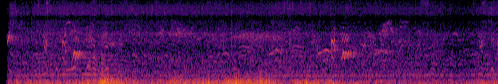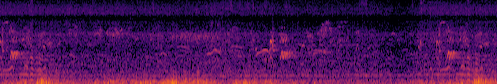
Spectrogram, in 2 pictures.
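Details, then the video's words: Bees humming around a bee tree during a three-day camping trip: a dense, low, steady drone that swells and fades every few seconds, with faint scattered bird chirps and short calls above it. "bee tree"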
